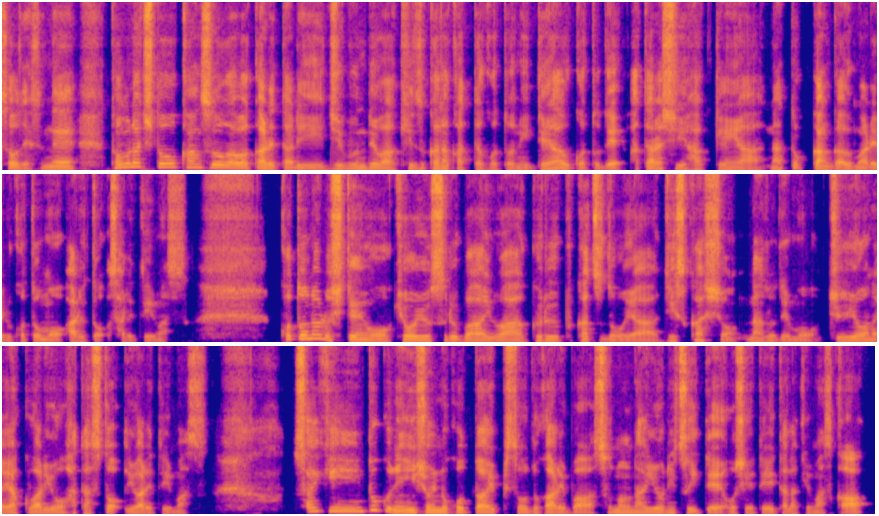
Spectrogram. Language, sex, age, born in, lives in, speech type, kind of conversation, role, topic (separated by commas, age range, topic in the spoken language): Japanese, male, 45-49, Japan, Japan, read, expert-assistant, expert, 抽象画はどのように楽しみ、感想をシェアすれば盛り上がりますか？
